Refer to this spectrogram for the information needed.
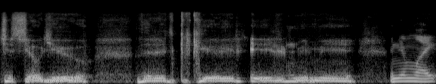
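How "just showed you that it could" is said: put-on death metal growl. Retelling Batman's line at the end of The Dark Knight: Batman death metal voice. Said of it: "and he has to take a breath".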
